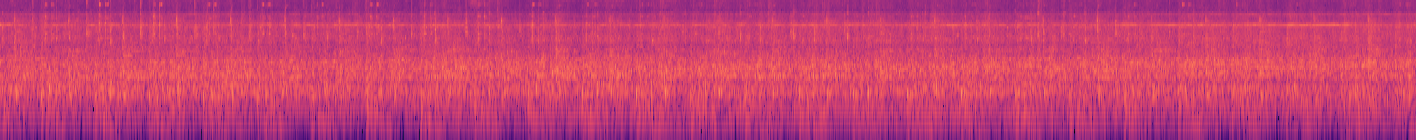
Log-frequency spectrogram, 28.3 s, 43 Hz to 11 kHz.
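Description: DP-DNW-1 electric welded wire mesh machine running, its welding and mesh-feeding mechanism making a steady, rapid mechanical clatter with a thin steady high whine over it.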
